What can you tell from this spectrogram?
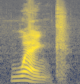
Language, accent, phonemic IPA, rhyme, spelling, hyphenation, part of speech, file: English, Australia, /ˈwæŋk/, -æŋk, wank, wank, verb / noun, En-au-wank.ogg
- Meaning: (verb) 1. To masturbate 2. To argue in an inappropriate manner or about pretentious or insubstantial matters; to engage in wank; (noun) 1. An act of masturbation 2. An undesirable person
